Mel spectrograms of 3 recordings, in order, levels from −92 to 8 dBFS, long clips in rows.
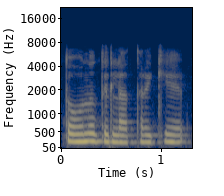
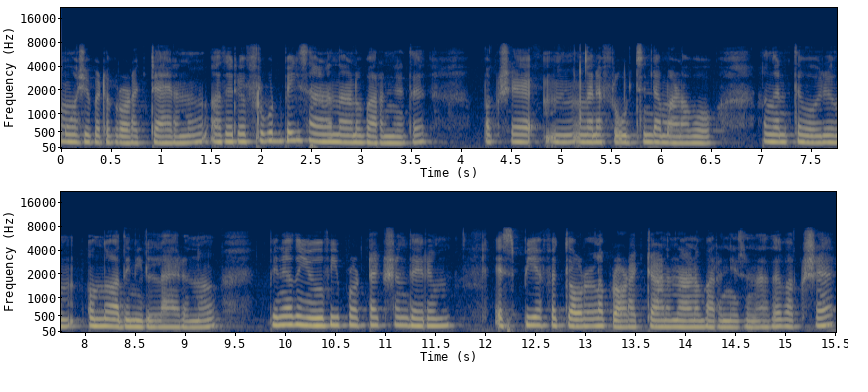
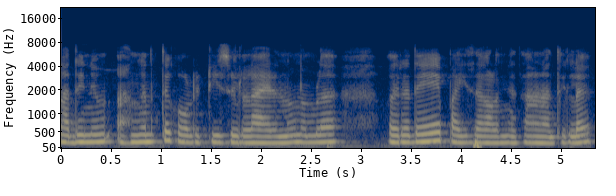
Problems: none marked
